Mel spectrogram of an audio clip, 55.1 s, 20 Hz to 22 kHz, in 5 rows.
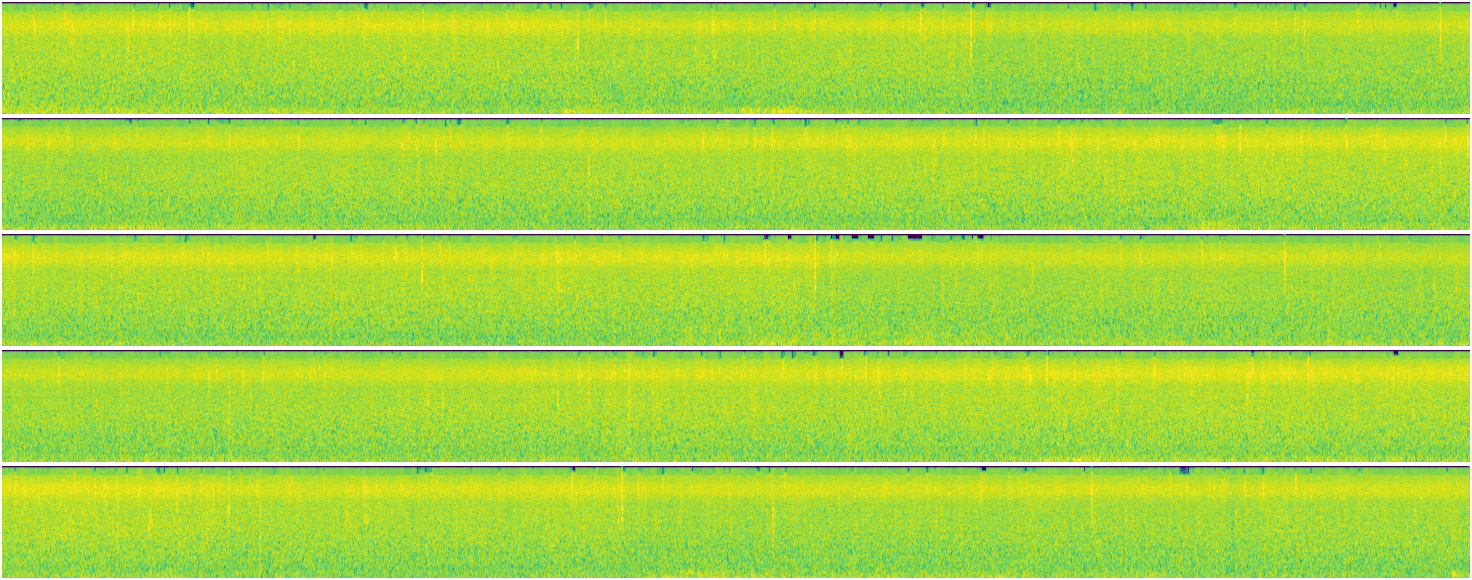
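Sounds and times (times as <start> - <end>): low thunder rolls: 0.0 - 8.5.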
